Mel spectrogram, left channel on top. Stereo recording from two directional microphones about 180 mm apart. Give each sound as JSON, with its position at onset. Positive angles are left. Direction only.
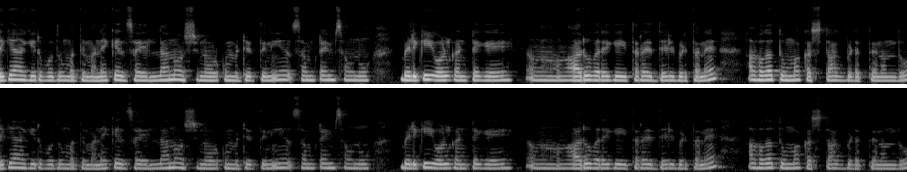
{"t": 0.0, "sound": "speech", "side_deg": 35}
